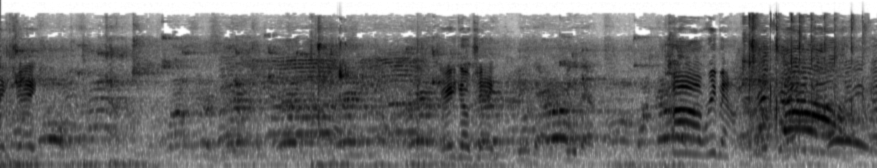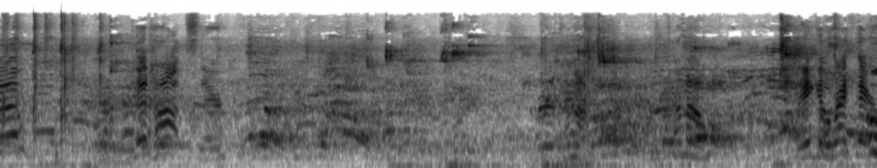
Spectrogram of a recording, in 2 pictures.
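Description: A basketball bounces with dull thumps on the court.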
